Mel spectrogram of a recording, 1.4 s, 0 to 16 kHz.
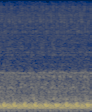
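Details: Chevrolet Corvette with a P0300 code; an in-cylinder test showed the injectors firing at the wrong time. Warm idle with a faint uneven pulse and occasional stumble, a random misfire, while the crank sensor reference, ground (0.05 V), crank signal and cam signal are scoped. The cause is suspected, not confirmed.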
